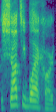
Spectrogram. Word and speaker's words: Shotzi Blackheart: Shotzi Blackheart, that's right.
